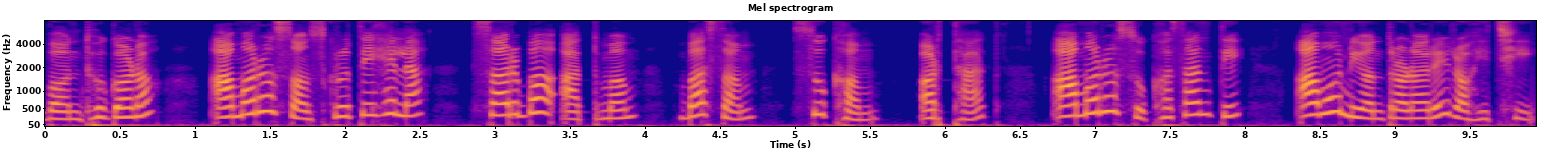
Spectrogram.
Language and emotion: Odia, neutral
